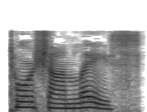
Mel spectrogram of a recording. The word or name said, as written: torchon lace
